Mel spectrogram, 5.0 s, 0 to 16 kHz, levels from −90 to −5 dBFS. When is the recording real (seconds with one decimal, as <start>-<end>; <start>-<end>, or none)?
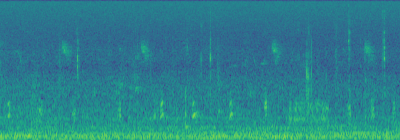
0.0-5.0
